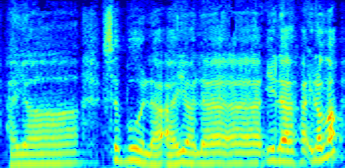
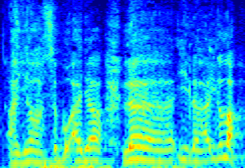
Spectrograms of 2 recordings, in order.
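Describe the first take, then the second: First: Sorrowful plea. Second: Said in the usual way. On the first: Retold or imitated. Son whispering the creed to his father, sorrowful. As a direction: coax him tenderly with sorrow. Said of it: "dia buat nada sayu".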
